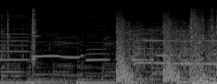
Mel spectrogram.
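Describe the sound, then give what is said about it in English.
Objects explode as they fall and hit the ground in a video game. Two harsh, loud crashing blasts come about half a second apart and cut sharply through a steady tonal background. “They actually, when they fall and hit the ground, they explode.”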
